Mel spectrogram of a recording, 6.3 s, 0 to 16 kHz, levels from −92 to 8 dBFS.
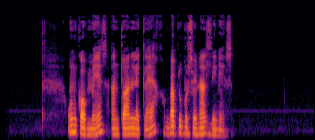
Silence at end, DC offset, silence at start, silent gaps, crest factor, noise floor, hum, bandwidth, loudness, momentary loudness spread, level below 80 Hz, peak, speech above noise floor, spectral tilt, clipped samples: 1.7 s; under 0.1%; 1.35 s; none; 24 dB; -73 dBFS; none; 11.5 kHz; -24 LUFS; 13 LU; -62 dBFS; -2 dBFS; 49 dB; -5.5 dB/octave; under 0.1%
